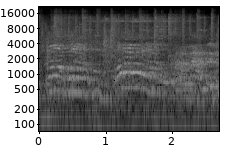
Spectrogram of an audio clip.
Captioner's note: sobbing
